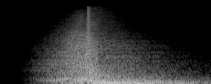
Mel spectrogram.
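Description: Cinematic whoosh sound effect for a title card: it swells in, peaks in a sharp hit about a second in, and leaves a low rumbling tail that fades away.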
